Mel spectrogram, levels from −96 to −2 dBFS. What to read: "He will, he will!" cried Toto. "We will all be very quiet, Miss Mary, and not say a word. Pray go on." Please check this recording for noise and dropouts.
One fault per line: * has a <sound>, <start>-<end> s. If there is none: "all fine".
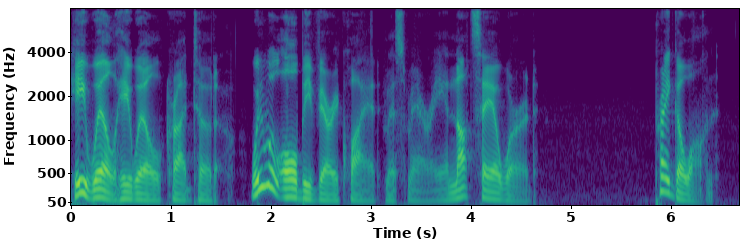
all fine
